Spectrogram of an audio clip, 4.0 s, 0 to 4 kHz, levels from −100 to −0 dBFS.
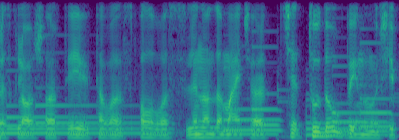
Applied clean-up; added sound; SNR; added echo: none; Guitar; 6 dB; none.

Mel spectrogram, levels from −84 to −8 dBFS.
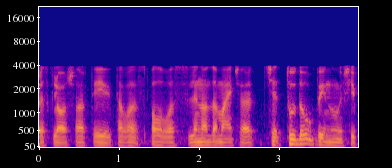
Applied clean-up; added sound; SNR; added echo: none; none; none; none.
